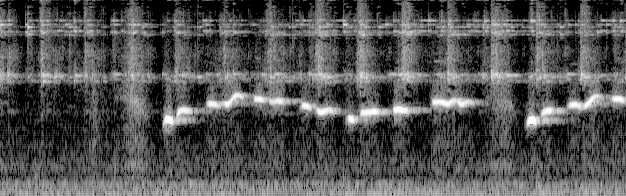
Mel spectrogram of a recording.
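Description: Sleigh bells shaken in a steady rhythm, about three shakes a second. From about a second and a half in, a person whistles a stepping melody over them, pausing briefly near five seconds, as the introduction to a sung song.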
